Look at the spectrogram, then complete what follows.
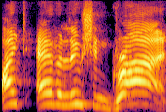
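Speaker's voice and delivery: put-on high, eager Australian accent. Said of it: "in that excited Australian accent".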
